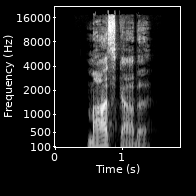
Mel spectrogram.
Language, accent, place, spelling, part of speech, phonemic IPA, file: German, Germany, Berlin, Maßgabe, noun, /ˈmaːsˌɡaːbə/, De-Maßgabe.ogg
- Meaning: stipulation, proviso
